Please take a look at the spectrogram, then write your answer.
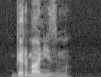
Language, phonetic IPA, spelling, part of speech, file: Polish, [ɡɛrˈmãɲism̥], germanizm, noun, Pl-germanizm.ogg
